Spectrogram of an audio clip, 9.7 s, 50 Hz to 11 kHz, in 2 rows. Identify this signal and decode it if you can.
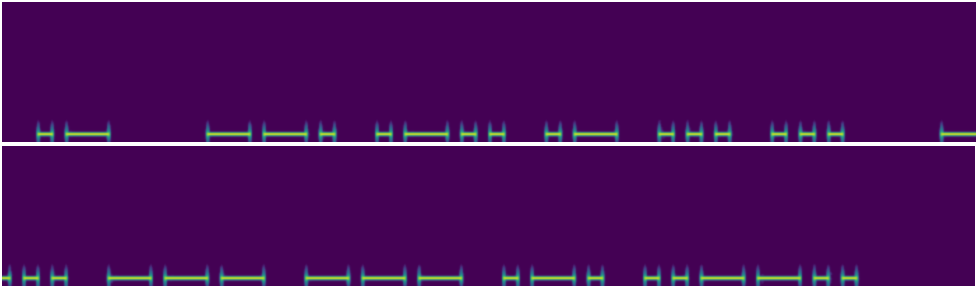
Morse code, heard as a keyed tone, about 17 wpm, 700 Hz. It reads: A GLASS DOOR?
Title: Sentences from Top 1300 Words 17wpm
